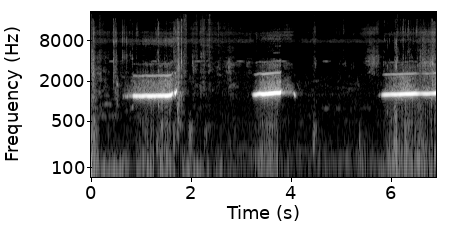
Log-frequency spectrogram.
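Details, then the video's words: A parrot gives three long, steady whistled notes spaced a couple of seconds apart. Each note stays at a level pitch and has a thin overtone above it, in a quiet indoor setting. "Amazing parrot 🦜 Chirping sounds"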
